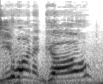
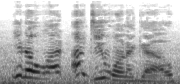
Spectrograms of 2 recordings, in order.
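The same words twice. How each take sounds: First: Imitating a loud, higher-pitched dare; mock road-rage challenge, rising at the end; yelled challenge. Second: Retold defiance, starting high then dropping; defiant comeback. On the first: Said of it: "he's yelling at me". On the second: Answering the driver's challenge in retelling.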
